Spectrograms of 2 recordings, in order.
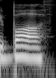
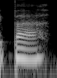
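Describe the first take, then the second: First: Said in the usual way. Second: "Bath" said the American way, with the short front vowel of "cat"; American pronunciation. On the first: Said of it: "if I say Bath". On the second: Shown as a demonstration. Comparing accents for classmates, "Bath" with the American short a of "cat". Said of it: "then Americans say Bath".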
